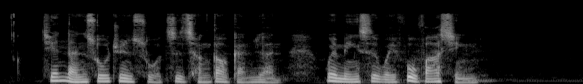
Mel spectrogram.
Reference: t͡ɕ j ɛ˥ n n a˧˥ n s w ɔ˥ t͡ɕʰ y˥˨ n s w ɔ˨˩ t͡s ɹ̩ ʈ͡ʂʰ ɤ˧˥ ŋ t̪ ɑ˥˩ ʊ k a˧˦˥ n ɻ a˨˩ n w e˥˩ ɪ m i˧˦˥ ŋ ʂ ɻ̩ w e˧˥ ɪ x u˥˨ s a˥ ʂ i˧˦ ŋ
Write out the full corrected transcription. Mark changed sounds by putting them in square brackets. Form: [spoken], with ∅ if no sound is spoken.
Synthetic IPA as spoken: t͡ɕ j ɛ˥ n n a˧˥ n s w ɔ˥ [t͡ɕ] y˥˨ n s w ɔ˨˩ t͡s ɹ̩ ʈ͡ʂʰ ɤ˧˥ ŋ t̪ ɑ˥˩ ʊ k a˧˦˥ n ɻ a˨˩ n w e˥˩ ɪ m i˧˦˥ ŋ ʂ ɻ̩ w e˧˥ ɪ [f] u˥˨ [f] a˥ [ɕ] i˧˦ ŋ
